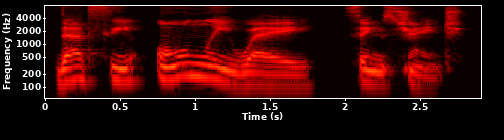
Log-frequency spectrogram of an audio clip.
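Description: A man in a casual discussion, explaining ideas in a measured way with some stammered starts. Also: mid-range voice, animated.

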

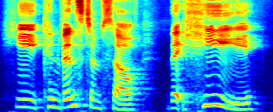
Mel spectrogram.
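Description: A woman's voice: mid-range voice, expressive, takes it slowly, pushed and bright. A woman co-hosting a conversational podcast, casually retelling things she has heard. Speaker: podcast co-host.

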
